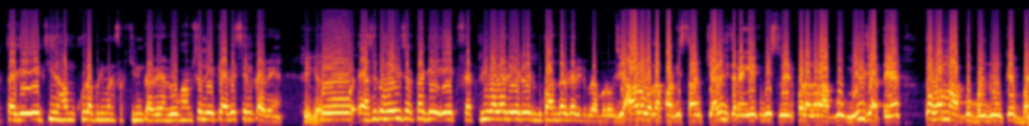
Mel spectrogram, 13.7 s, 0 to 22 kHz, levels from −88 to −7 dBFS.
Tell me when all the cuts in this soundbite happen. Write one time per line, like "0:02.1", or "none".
0:08.2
